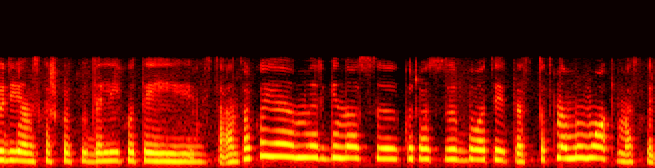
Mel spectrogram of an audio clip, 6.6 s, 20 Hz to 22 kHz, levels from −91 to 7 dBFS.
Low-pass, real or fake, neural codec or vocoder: 5.4 kHz; real; none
